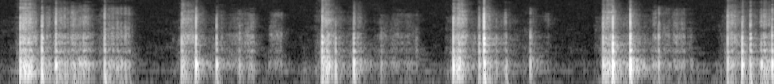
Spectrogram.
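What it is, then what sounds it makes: Old hardcover book. Fingertips tap and scratch the cover and spine of a closed old hardcover book. Six short bursts of quick, dry taps with papery scratching are separated by brief silences, each tap a soft mid-range knock with bright scraping texture and almost no ring.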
